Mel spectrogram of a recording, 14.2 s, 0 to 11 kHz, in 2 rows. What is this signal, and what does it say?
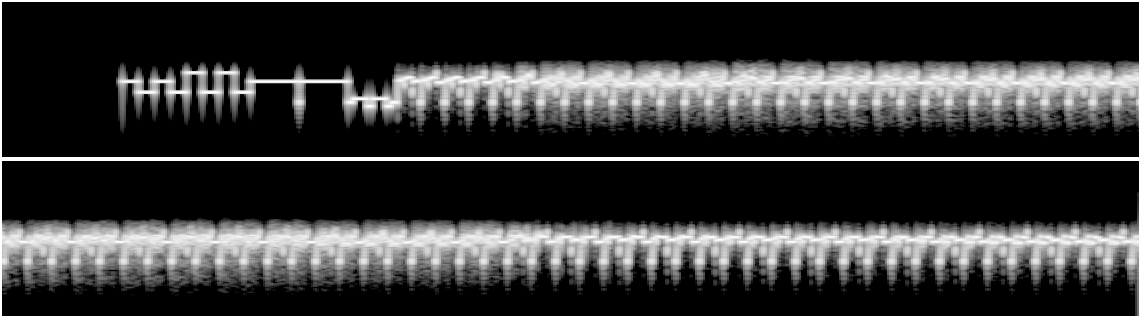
SSTV (slow-scan television), Robot 36.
